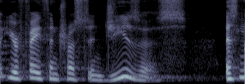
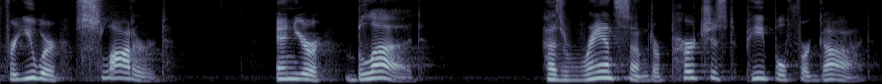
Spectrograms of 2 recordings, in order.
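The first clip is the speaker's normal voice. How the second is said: slow solemn reading; slower than usual. Real, not acted. Reading scripture with weight.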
